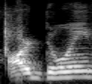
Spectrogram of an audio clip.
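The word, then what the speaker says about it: Ardougne: arone or ardoin ardoin yeah that's it uh ardoin is how it's pronounced like how the do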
